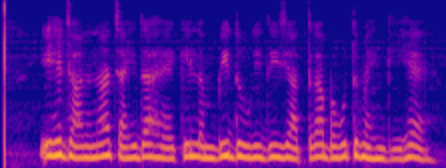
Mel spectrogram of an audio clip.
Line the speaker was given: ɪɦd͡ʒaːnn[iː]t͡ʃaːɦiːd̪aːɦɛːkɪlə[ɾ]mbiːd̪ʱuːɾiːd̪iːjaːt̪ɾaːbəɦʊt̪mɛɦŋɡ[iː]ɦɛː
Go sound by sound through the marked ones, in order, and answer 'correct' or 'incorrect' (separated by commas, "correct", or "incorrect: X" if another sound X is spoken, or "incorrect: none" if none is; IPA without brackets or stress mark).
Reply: incorrect: aː, incorrect: none, correct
